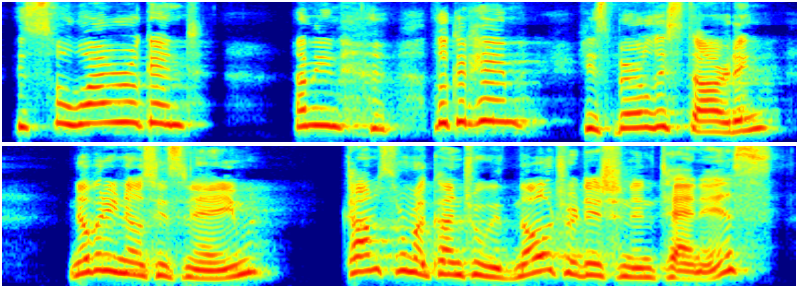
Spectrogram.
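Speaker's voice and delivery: high, sneering put-down of a newcomer; mocking critics. Critics mocking the unknown young player, high and sneering. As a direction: scoff at the upstart from above.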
